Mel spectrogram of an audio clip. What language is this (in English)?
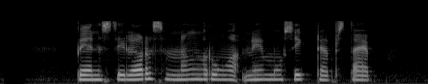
Javanese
